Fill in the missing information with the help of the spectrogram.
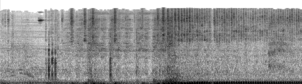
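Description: Logo-intro sound design: a few sharp hits in the first two seconds, then a loud, deep rumble that swells in and holds steady.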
